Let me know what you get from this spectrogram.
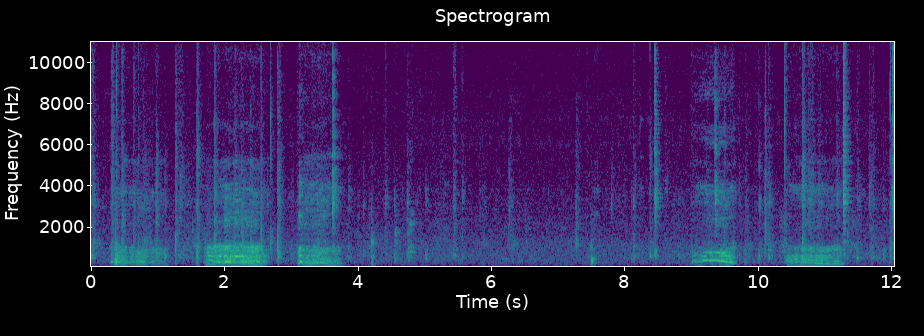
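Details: Bedlington Terrier Suki, black, greeting crated English bull terrier Kyle alongside liver Bedlington Bailey, making funny noises: wavering, moaning whine bursts near the start and again toward the end, separated by a quiet stretch with light tapping.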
